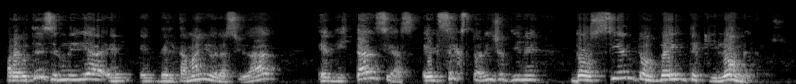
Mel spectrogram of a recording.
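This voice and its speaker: In this low-quality recording, a man speaking with a Rioplatense Spanish accent presents travel slides at a moderate pace in a high, animated, slightly mellow voice. Chatty and explanatory, he calls listeners "chicos" and keeps checking in with "¿ok?".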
